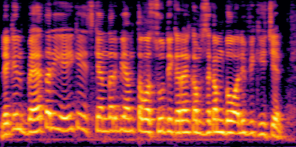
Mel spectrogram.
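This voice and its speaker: A man's voice: high-pitched, fairly even intonation, brisk. A man with a Delhi Urdu accent teaching Quran recitation in an online class, patiently explaining, quizzing students and stretching out sounds to demonstrate. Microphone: online class call.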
